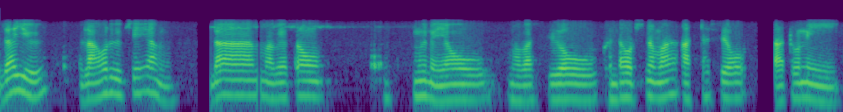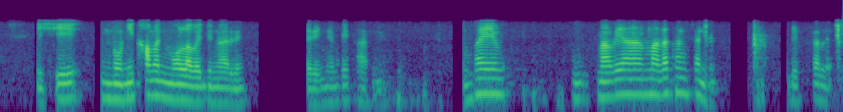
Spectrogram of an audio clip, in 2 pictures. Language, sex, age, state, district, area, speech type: Bodo, male, 18-30, Assam, Kokrajhar, rural, conversation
